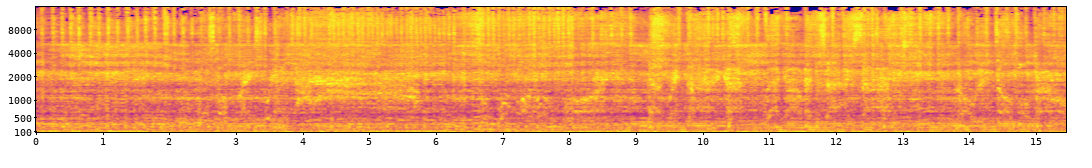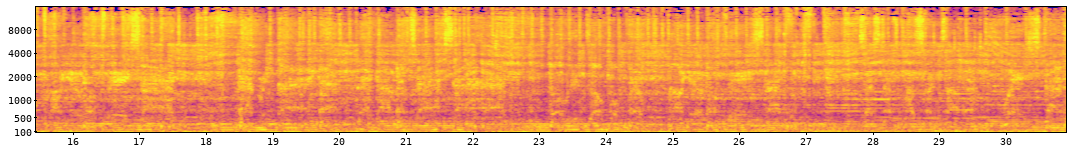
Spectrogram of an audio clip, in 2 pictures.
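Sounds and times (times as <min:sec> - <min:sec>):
live heavy metal band: 0:00.0 - 0:30.9.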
